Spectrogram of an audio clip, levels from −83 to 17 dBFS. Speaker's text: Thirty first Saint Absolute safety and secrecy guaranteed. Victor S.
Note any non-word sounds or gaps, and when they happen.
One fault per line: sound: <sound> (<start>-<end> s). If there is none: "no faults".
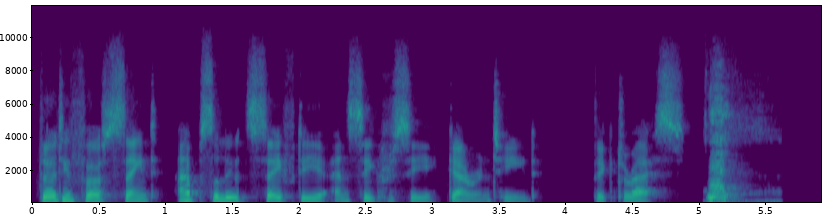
sound: bark (5.0-5.6 s)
